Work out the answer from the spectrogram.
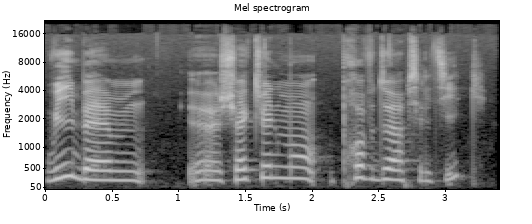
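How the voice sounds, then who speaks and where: A woman reads a scripted project presentation in a warm, mellow voice. Her delivery is clear, with small hesitations between phrases. She speaks as co-host of a bicycle radio project. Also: fairly high pitch, fairly even intonation, moderate pace.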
